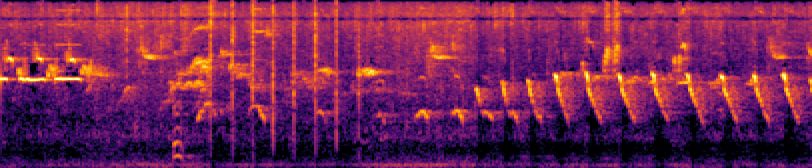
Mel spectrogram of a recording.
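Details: White-rumped shama: scattered clicks and short notes, then a fast series of about a dozen sharply descending whistled notes repeated several times per second, over a low rumbling background.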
